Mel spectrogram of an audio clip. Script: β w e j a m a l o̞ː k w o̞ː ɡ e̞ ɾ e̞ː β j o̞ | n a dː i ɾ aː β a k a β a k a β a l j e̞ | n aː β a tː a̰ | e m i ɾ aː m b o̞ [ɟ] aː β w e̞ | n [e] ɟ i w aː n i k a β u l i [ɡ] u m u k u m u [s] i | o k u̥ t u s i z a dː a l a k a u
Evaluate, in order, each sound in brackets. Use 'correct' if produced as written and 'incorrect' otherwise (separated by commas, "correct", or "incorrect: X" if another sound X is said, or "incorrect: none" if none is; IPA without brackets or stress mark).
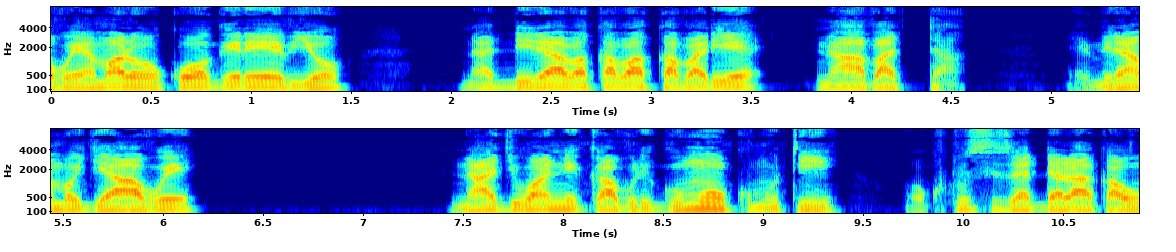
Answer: correct, incorrect: a, correct, incorrect: t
